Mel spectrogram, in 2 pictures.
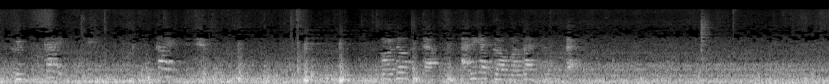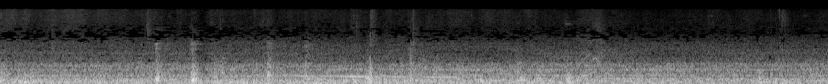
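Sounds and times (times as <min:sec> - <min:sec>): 
Nishitetsu 8000 series express train running on the Omuta Line: 0:00.0 - 0:16.5.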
